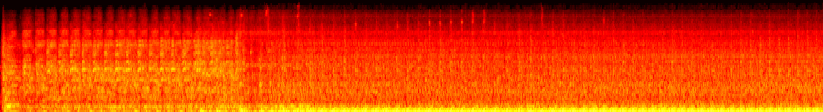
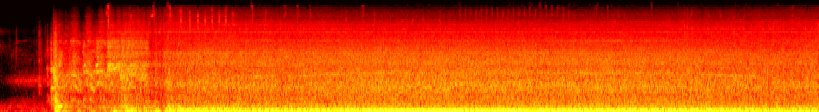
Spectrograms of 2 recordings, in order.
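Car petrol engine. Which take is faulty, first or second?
second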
